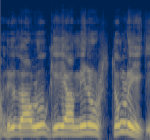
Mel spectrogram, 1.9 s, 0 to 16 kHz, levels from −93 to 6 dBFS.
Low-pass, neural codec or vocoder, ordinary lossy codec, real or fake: 14.4 kHz; vocoder, 44.1 kHz, 128 mel bands, Pupu-Vocoder; none; fake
